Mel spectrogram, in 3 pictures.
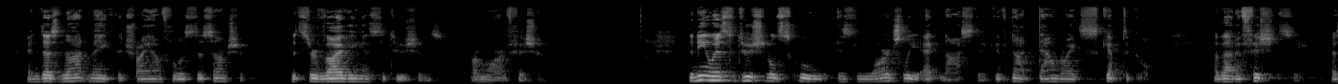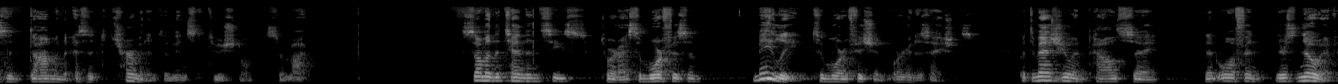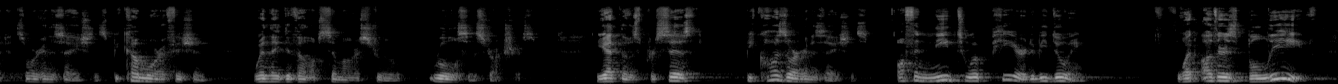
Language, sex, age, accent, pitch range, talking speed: English, male, 60-79, American, 135-190 Hz, 125 wpm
